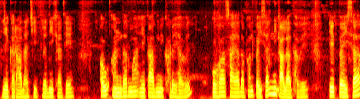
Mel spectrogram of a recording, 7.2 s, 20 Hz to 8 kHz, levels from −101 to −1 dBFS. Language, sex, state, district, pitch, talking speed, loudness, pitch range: Chhattisgarhi, male, Chhattisgarh, Jashpur, 115 Hz, 185 wpm, -20 LUFS, 105-125 Hz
